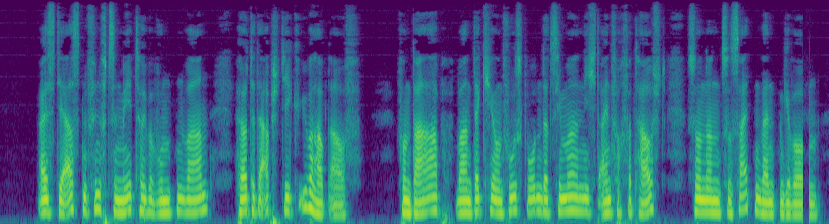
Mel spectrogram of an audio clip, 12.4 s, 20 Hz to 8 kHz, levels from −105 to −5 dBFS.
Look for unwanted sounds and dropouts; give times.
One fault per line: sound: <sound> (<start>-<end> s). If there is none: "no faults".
sound: dropout (12.0-12.1 s)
